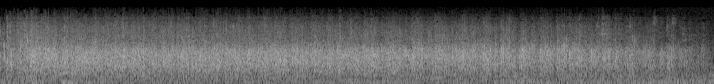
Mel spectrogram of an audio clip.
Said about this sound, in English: let's have a big round of applause for all five of our fabulous females.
